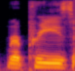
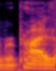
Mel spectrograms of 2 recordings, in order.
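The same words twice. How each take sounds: First: "reprise" said ree-PREEZ; second syllable of "reprise" like "preez". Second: "reprise" said ree-PRIZE; second syllable of "reprise" like "prize". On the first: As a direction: say "reprise" to rhyme with breeze. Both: Shown as a demonstration. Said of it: "is it reprise or reprise".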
